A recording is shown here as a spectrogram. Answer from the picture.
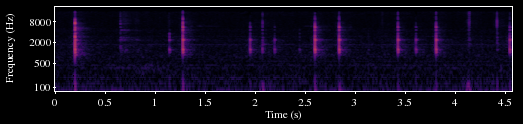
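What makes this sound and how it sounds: Long nails tap on the top and edge of a medium hollow varnished wooden box sitting beside the mic. The separate, sharp clicking taps are bright and quiet, and each dies away almost instantly over a faint background hiss.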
